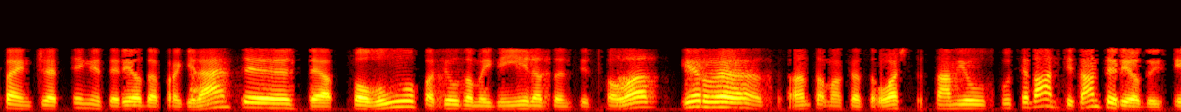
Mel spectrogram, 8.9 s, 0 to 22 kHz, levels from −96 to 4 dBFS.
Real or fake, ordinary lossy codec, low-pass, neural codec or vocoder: fake; AAC, 16 kbps; 3.6 kHz; codec, 24 kHz, 0.9 kbps, WavTokenizer, large speech release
